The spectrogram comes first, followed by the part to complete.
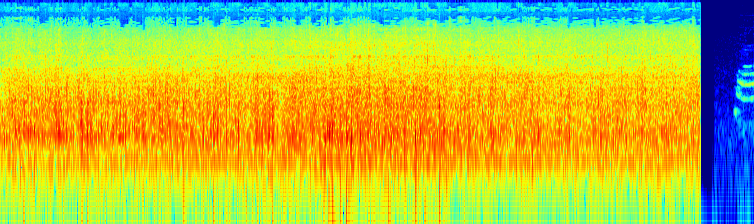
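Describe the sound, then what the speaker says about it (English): A blender whirring through bone-dry coconut for rice and peas, a loud, dense, continuous grinding roar held steady for several seconds before cutting off abruptly. "So I am going to add the coconut now to my blender."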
